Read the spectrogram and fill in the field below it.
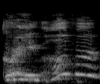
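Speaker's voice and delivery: very high, squeaky, silly put-on voice. Repeating a name the way it was said on the podcast: imitating own high-pitched voice. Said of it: "With your high-pitched voice?".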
